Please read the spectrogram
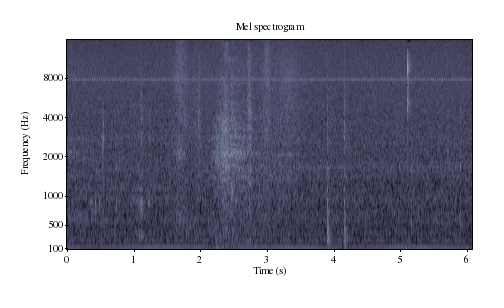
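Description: Quiet room tone with a steady low hum, a soft rustle and a few small clicks as a jumper is pushed back onto a header on the clock's circuit board by hand.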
